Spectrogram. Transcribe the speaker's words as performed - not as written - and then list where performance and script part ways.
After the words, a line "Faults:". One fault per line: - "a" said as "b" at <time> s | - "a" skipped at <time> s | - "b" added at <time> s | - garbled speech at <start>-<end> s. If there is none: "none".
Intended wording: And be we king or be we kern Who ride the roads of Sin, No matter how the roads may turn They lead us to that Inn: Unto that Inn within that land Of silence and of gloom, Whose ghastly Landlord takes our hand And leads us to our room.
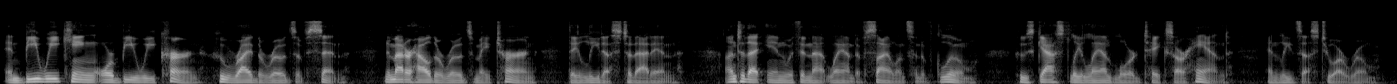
And be we king or be we kern Who ride the roads of Sin, No matter how the roads may turn They lead us to that Inn: Unto that Inn within that land Of silence and of gloom, Whose ghastly Landlord takes our hand And leads us to our room.
Faults:
none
